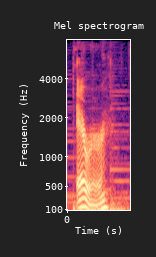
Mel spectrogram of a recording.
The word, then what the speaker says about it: err: Speaking of the first 3 letters of the word error, I took a look at the pronunciation of the word spelled E-R-R. I gave David credit for pronouncing it correctly as err, but I should point out that while David's is the more courageous choice, err is still considered acceptable.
